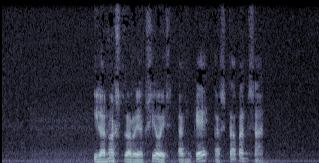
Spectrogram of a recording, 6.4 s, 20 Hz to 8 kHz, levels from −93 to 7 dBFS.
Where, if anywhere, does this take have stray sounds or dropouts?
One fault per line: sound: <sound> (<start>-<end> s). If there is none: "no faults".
no faults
